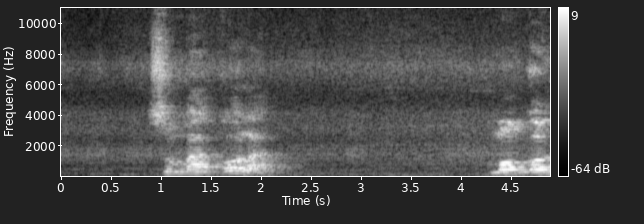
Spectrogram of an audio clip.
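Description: An elderly man chants slowly into a microphone.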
